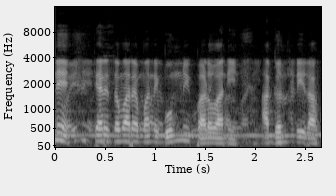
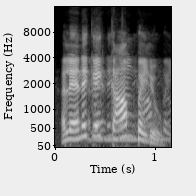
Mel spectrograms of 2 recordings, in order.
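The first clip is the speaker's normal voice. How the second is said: fast, loud higher build-up; rising urgency; 9 semitones higher, 11 dB louder, faster than usual. A narrator's reading. Preacher building to the old father's call, excited. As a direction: rush toward the punchline.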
